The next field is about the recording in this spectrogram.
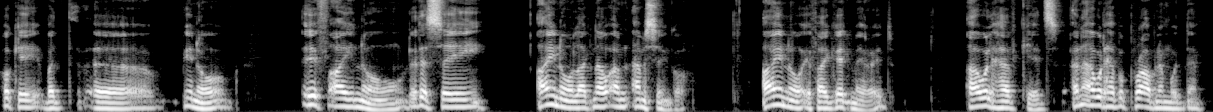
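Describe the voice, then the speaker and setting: A man, hosting a live-streamed religious debate and explaining slowly with many fillers and restarts. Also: mid-range voice, creaky, warm tone. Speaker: debate host.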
